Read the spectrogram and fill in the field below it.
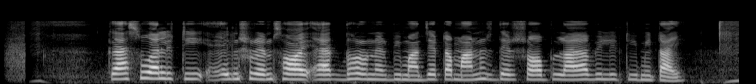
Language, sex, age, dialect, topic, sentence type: Bengali, female, 31-35, Northern/Varendri, banking, statement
